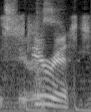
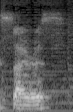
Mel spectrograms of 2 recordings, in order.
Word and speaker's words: Cyrus: i saying you're saying seriously you're saying sirius xm my bad cyrus it's not serious it's cyrus oh there you go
